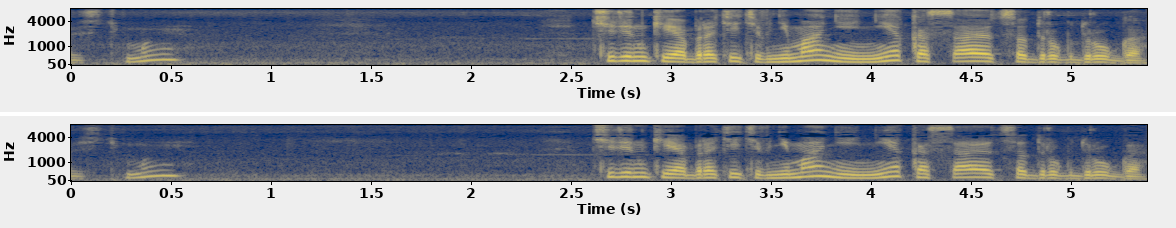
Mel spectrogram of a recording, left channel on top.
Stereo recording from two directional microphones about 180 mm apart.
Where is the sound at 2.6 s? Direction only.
5° right (ahead or behind).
